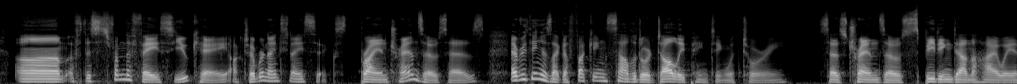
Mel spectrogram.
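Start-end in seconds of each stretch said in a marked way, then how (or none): none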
